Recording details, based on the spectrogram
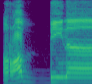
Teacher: ra tebal baris atas, ba bersabdu, jangan lantun, tuan-puan.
